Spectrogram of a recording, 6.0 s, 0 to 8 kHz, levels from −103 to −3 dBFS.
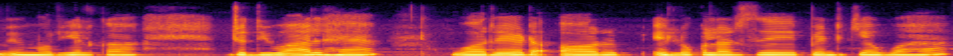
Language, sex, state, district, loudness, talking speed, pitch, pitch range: Hindi, female, Jharkhand, Ranchi, -13 LUFS, 150 wpm, 240 Hz, 235-250 Hz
